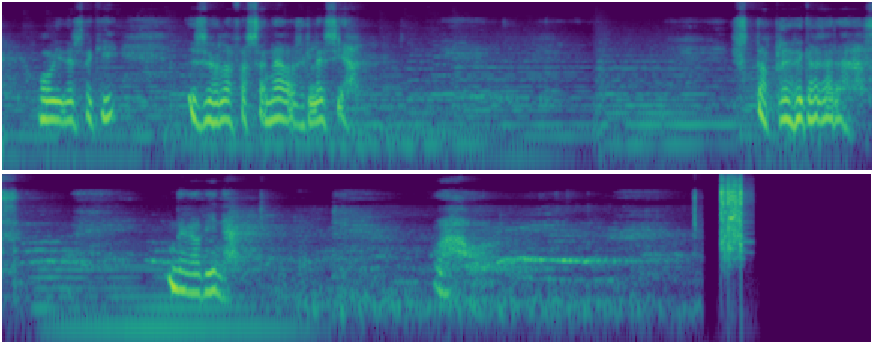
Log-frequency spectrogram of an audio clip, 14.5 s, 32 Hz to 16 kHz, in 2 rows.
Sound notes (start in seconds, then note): 6.2 it's full of seagull cackling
